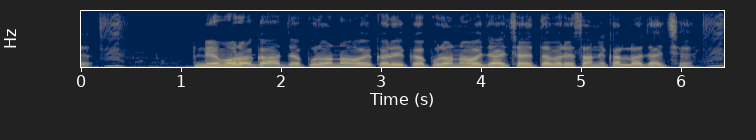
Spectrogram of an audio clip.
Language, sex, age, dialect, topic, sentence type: Maithili, male, 25-30, Angika, agriculture, statement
